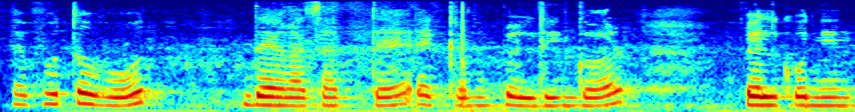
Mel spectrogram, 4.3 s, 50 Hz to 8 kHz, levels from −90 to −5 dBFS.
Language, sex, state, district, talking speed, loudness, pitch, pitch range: Chakma, female, Tripura, West Tripura, 110 wpm, -16 LUFS, 230 Hz, 220-245 Hz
